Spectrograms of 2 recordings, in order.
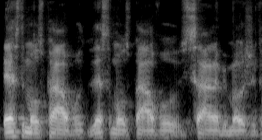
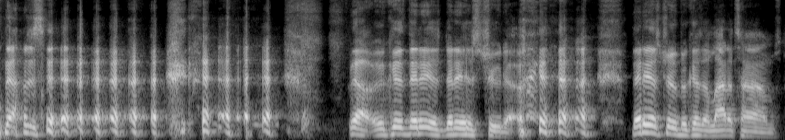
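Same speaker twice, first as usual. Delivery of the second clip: louder, higher talk through laughter; laughing while talking; 9 semitones higher, 9 dB louder than usual. Real, not acted. After teasing Lisa, speaking loud and high through real laughter. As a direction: keep laughing as you speak. Laughing at her own joke.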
